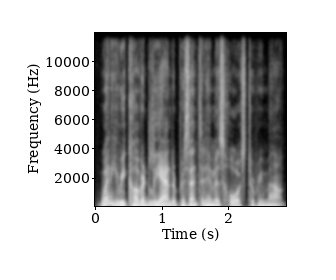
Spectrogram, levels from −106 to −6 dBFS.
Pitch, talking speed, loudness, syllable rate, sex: 165 Hz, 210 wpm, -17 LUFS, 6.4 syllables/s, male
